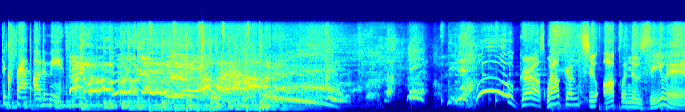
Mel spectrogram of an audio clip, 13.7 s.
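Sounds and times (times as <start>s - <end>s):
speech: 0.0s - 5.5s, 10.4s - 13.6s
group of voices shouting and chanting at a Maori cultural performance in Auckland, New Zealand: 1.3s - 10.3s
long cry gliding downward in pitch: 1.5s - 7.1s.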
